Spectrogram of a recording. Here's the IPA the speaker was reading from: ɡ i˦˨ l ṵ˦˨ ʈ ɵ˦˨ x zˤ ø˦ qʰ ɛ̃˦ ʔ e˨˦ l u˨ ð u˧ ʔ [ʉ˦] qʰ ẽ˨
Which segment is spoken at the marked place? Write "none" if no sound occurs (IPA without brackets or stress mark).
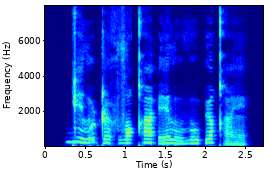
ʉ˦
